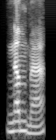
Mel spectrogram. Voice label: "numnah", Indian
